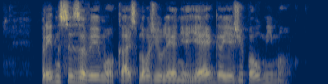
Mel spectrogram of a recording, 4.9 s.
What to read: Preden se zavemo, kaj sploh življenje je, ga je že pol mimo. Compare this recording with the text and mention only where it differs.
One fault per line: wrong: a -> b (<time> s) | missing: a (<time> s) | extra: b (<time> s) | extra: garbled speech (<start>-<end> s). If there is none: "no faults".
no faults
